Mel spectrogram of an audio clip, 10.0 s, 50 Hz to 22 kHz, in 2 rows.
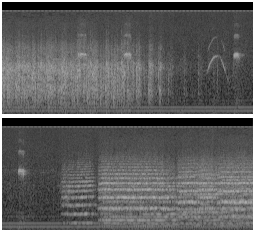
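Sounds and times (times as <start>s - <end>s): noisy din: 0.0s - 7.2s
steady low hum: 0.0s - 10.0s
rising and falling whistle: 4.1s - 5.6s
short high whistle toots: 4.1s - 5.6s.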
